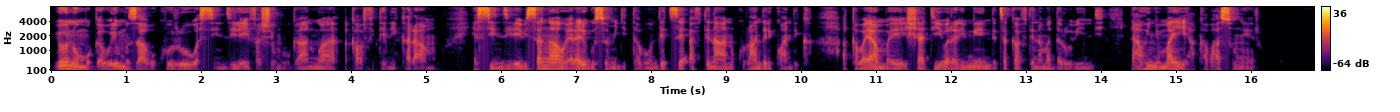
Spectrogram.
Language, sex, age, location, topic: Kinyarwanda, male, 18-24, Kigali, health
